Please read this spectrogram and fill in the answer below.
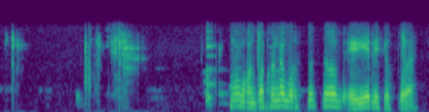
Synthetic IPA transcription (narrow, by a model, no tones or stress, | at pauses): mojmɔnpɔkɔndɔbɔst̪usɔbḛɹijadisʊ̃kʊwa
